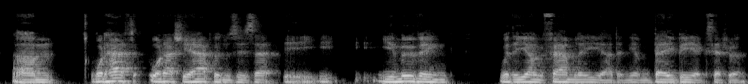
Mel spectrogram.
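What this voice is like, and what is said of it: Northwest English accent. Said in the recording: “you may lean for my accent, I was from the northwest”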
